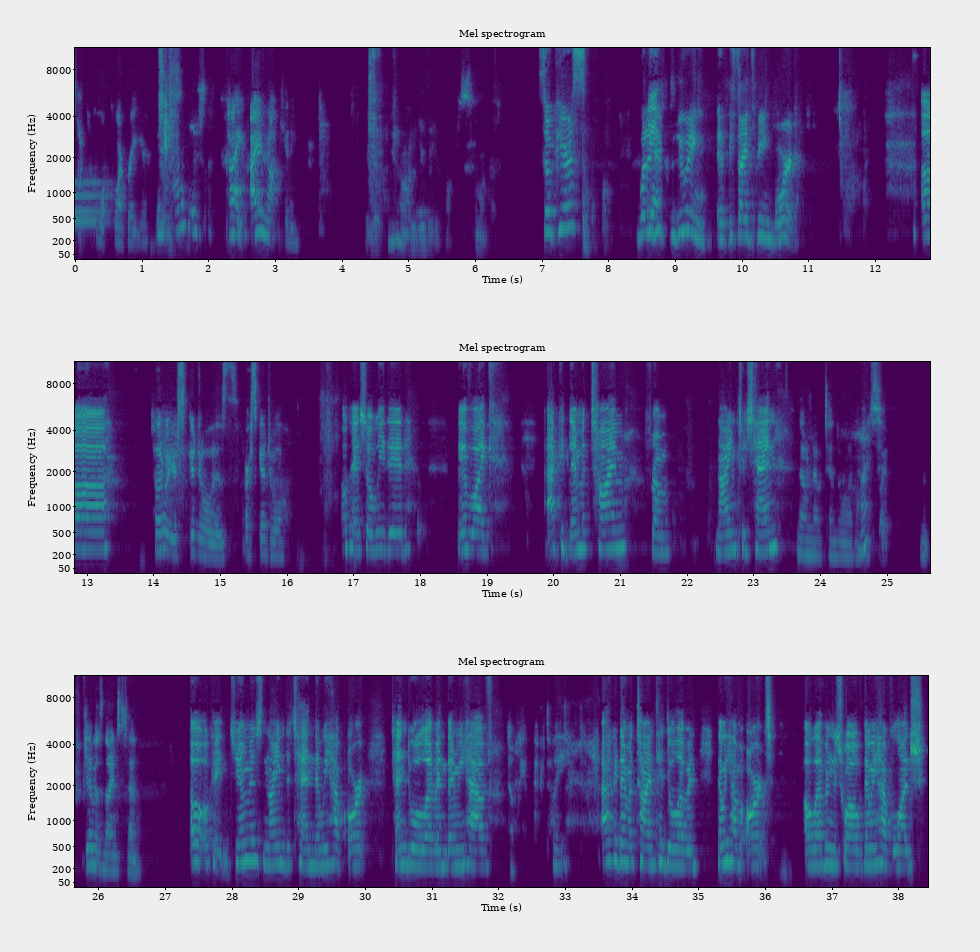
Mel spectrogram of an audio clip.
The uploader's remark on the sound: on Zoom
